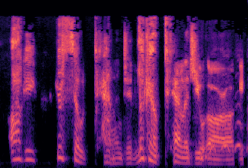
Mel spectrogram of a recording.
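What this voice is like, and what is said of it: Flowery rich kid accent. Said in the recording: “She talks like very flowery ... she would talk to me like this ... rich kid accent”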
